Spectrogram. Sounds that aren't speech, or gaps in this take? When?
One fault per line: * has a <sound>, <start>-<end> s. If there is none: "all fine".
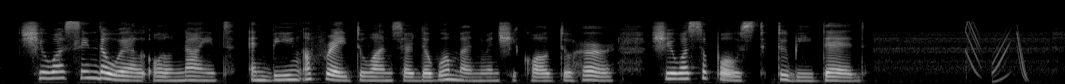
* has a chirp, 9.7-10.3 s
